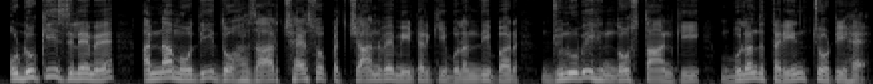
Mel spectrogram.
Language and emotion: Urdu, neutral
